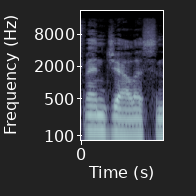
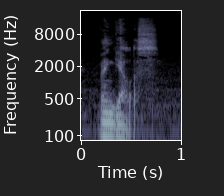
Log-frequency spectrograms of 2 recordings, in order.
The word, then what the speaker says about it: Vangelis: Now, before I get a huge amount of email saying it's pronounced Vangelis and that's all, you know, no, I have it on very, very, very good authority that it is pronounced, in fact, Vangelis.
